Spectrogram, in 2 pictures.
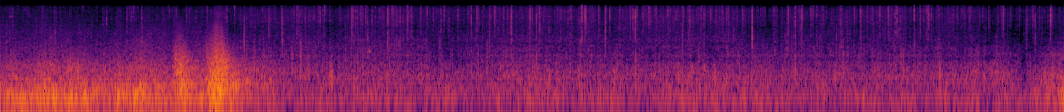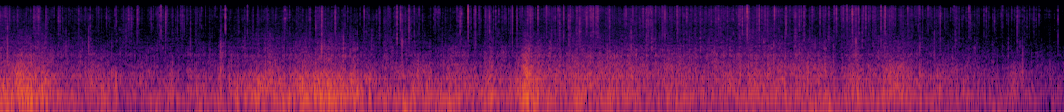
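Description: Sound-design effects for an animated logo and end card: a steady crackling, rumbling noise like fire and embers. A pair of whooshing hits comes about two seconds in, softer swells follow about halfway through and a little later, and a short sharp hit comes near the end.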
